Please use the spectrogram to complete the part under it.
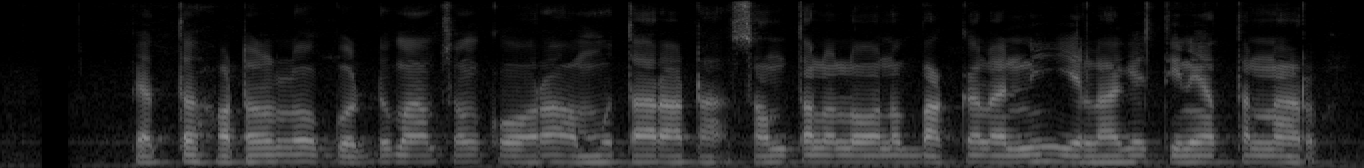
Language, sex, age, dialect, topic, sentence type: Telugu, male, 18-24, Utterandhra, agriculture, statement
